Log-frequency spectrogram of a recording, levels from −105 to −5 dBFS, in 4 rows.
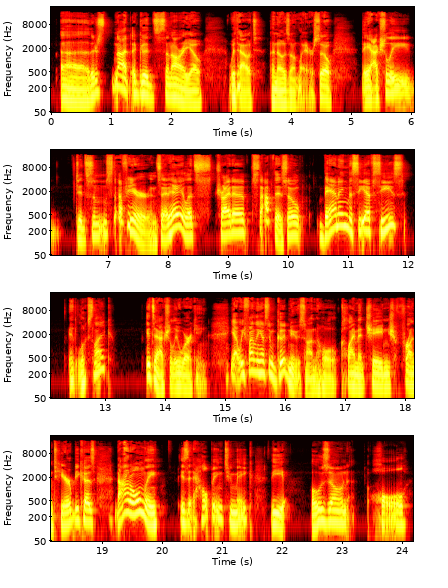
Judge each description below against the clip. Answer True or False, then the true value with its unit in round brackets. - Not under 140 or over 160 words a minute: True (150 wpm)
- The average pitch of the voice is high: False (130 Hz)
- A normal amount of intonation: False (7.6 semitones)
